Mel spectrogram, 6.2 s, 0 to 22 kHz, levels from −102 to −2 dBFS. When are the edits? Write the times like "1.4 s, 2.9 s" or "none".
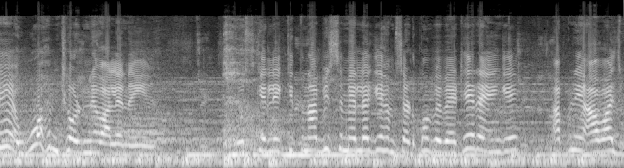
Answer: none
